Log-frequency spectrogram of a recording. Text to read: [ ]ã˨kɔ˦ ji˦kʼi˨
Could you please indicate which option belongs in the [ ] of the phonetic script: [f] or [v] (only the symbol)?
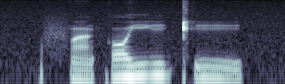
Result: f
